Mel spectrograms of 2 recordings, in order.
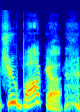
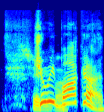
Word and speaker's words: Chewbacca: you you were offered chewbaka and then again Bill Walton doubles down on his pronunciation he goes like chewy Baka the big the big hairy man like like he keeps calling him chewy Baka the only person to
